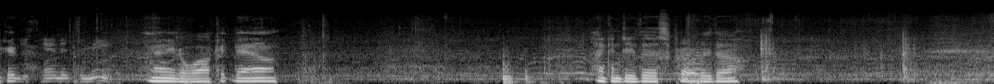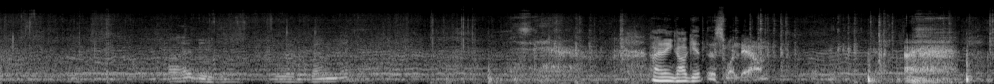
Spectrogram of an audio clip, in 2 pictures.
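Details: Angry honey bees swarming after dark while their long-time colony is cut out of a house wall on March 6: an unbroken background hum, with a man speaking in short bursts and a few knocks.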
